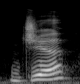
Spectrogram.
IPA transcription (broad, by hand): dʒ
